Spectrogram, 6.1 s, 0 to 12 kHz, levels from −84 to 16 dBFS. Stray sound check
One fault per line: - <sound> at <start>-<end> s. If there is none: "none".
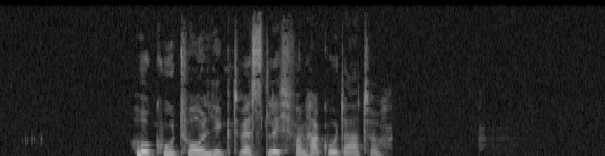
none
